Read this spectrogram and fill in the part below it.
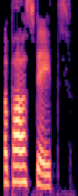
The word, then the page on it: apostates: British English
